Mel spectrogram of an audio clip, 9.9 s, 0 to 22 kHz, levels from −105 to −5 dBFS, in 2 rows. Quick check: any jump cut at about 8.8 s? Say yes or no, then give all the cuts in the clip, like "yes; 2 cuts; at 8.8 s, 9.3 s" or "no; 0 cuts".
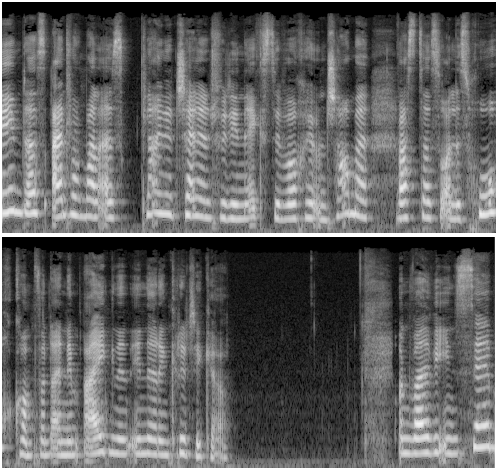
yes; 2 cuts; at 3.9 s, 8.8 s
